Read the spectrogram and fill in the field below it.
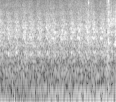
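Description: A Plymouth Duster's engine catching and running after a jump start with cables: a loud, rough mid-pitched rumble close by, steady throughout with slight fluctuations, no talk over it.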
